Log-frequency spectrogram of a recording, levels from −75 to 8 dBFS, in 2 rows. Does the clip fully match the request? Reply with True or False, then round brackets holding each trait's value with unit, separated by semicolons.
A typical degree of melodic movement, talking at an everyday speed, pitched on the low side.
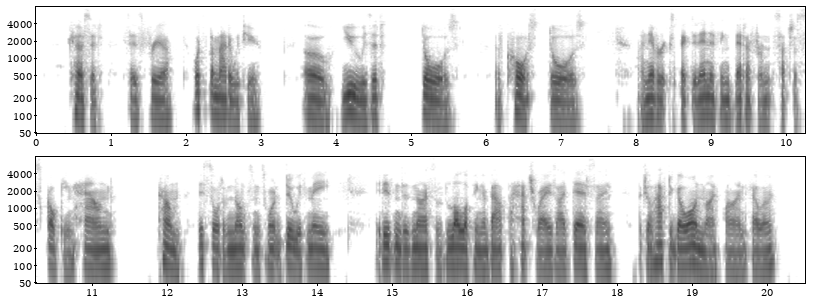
False (1.9 semitones; 165 wpm; 95 Hz)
